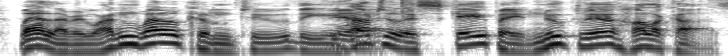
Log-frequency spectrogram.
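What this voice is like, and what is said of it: Old cartoon PSA narrator voice. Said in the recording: “You're thinking of like a cartoon PSA. ... me doing that voice”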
